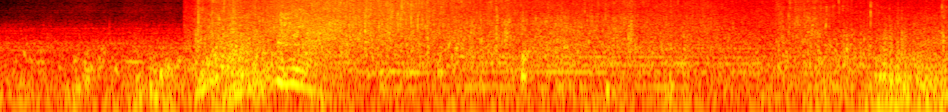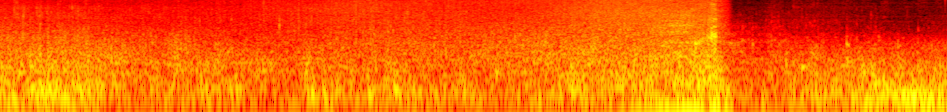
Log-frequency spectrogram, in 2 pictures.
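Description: Heavy rain and rough waves roar loudly all around.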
